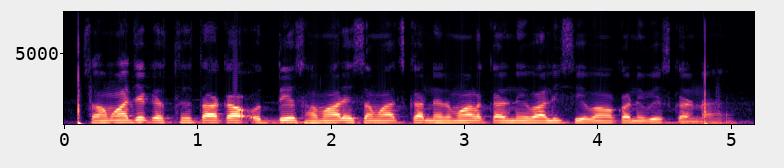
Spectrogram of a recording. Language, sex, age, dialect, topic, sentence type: Hindi, male, 18-24, Awadhi Bundeli, agriculture, statement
